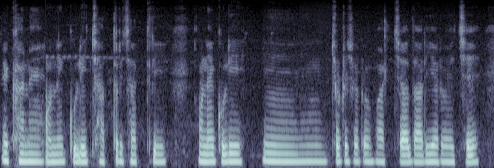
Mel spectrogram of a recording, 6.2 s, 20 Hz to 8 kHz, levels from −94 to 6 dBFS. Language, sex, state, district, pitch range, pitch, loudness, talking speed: Bengali, male, West Bengal, Kolkata, 135-140 Hz, 140 Hz, -17 LUFS, 115 wpm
